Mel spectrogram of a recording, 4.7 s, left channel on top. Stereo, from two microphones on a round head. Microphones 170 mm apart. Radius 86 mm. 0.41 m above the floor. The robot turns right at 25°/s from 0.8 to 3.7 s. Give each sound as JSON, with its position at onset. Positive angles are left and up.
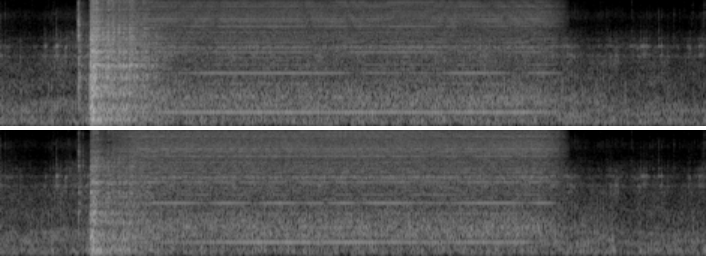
{"t": 0.5, "sound": "a door slam", "side_deg": 45, "distance_m": 0.6}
